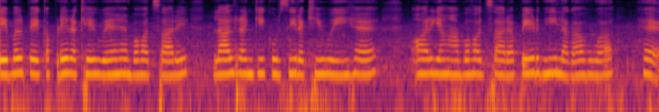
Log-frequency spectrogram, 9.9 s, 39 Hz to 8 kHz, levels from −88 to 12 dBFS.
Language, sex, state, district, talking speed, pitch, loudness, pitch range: Hindi, female, Bihar, Vaishali, 145 wpm, 235 Hz, -17 LUFS, 230-245 Hz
